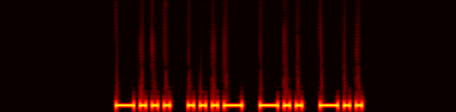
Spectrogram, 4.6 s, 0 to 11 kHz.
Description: Morse code, heard as a keyed tone, about 21 wpm, 700 Hz. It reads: BVDD
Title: Four Challenging Letter-Number Combinations 20wpm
